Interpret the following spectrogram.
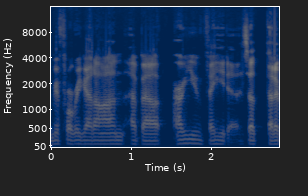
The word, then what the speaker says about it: Ayurveda: And then you were talking before we got on about Ayurveda. Is that, did I pronounce Yeah, it correctly?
